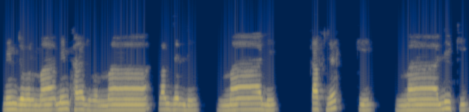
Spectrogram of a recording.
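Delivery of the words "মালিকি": মালিকি read slowly, মা held one alif long, লি কি quick; slow drawn-out reading. Shown as a demonstration. Teacher shows students how to read মালিকি, slow and drawn out. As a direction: stretch the মা in মালিকি, clip লি and কি. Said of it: "মাটা এক আলিফ টানতে হবে".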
